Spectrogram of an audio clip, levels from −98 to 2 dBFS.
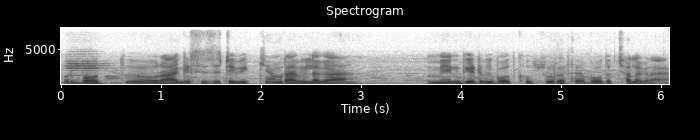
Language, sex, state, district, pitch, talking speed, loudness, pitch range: Hindi, male, Bihar, Jamui, 140 Hz, 195 wpm, -19 LUFS, 140-150 Hz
